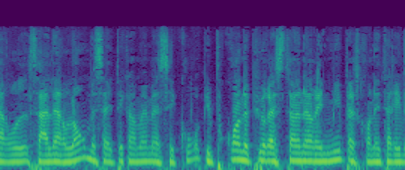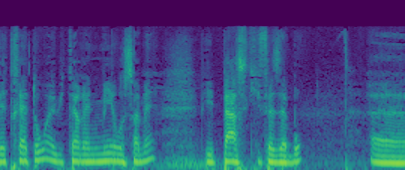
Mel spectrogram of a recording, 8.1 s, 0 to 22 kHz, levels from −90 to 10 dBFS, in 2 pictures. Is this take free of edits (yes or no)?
yes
